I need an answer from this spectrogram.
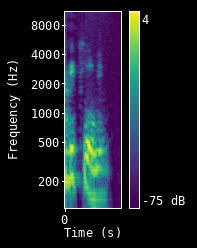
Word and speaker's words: biquíni: Se eu não acentuar biquíni, essa palavra ela ia ficar como biquíni. Então eu preciso, ó, fazer isso aqui, ó. Biquíni, certo? Senão fica biquíni.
